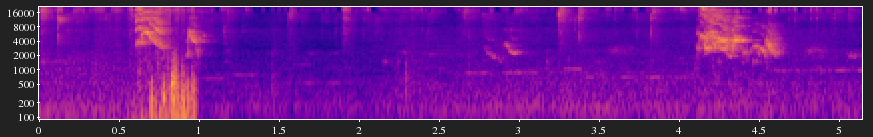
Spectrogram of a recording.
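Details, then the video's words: Captive albino and Fisher's lovebirds in an aviary make two loud harsh screeching bursts about three seconds apart, with a faint chirp in between and low hum behind. "Lovebirds Chirping Sounds"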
